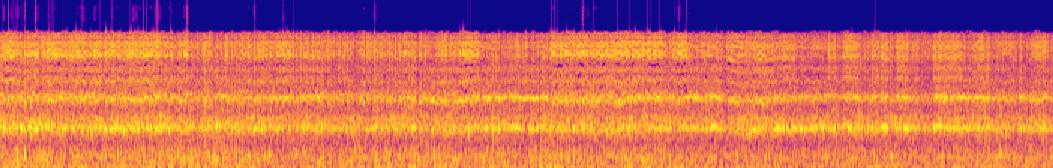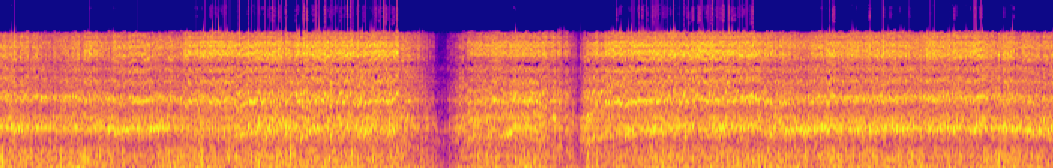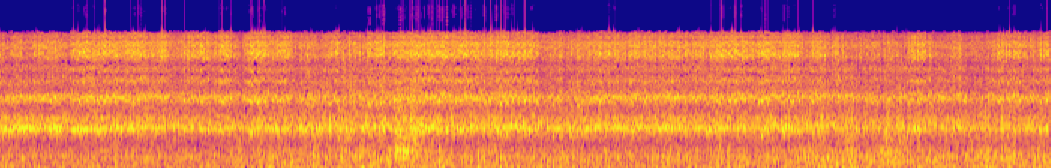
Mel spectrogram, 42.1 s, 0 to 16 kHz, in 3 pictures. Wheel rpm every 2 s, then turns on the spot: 240, 240, 230, 230, 230, 230, 230, 230, 200, 150, 120, 190, 230, 230, 230, 230, 230, 230, 230, 230, 230.
none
